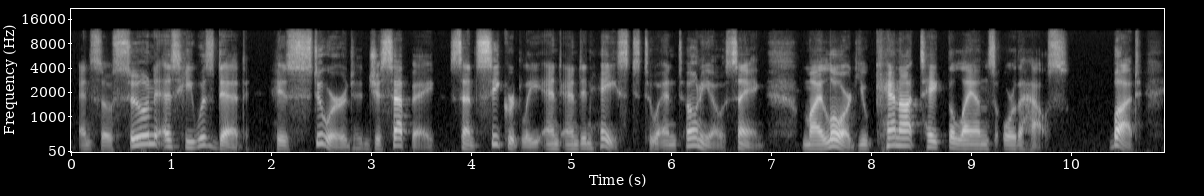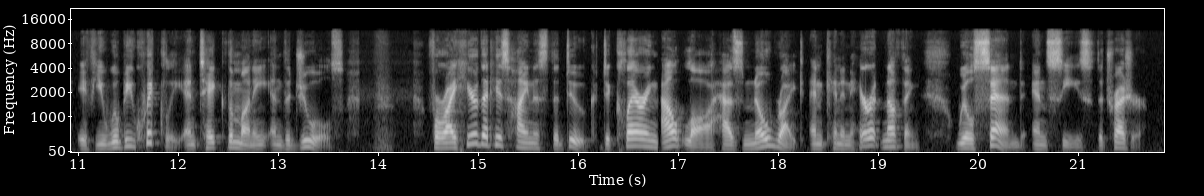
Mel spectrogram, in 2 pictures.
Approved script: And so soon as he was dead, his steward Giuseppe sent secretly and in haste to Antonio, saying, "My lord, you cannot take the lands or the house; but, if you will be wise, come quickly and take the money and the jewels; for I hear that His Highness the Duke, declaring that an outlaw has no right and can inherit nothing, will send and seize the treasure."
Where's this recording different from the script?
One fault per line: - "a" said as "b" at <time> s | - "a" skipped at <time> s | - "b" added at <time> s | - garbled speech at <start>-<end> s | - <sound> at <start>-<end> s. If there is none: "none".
- "and" added at 4.9 s
- "wise come" skipped at 11.5 s
- breath at 13.9-14.2 s
- "that an" skipped at 16.8 s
